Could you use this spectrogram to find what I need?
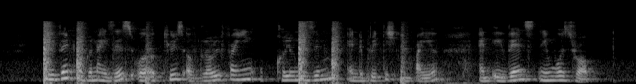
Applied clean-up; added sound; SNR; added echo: none; Train; 4 dB; none.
